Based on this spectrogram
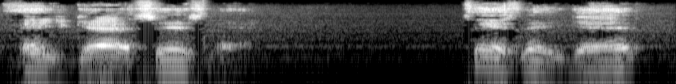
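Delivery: put-on cartoon kid character voice. Joking about a cartoon show, doing a Cartman impersonation. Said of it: "that's my Cartman impersonation".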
